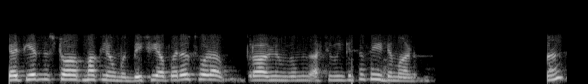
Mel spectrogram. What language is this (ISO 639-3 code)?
kas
